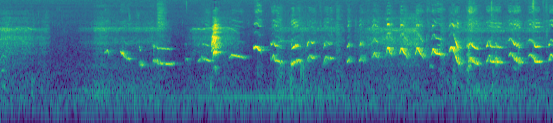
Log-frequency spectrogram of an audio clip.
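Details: Pair of Japanese Spitz sisters at play: after a quiet start, a rapid run of high whining yips, each bending up then down, repeating almost twice a second and growing louder and denser toward the end.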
